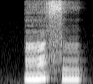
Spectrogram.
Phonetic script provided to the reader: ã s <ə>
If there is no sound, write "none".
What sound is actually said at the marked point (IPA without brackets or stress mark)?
ə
